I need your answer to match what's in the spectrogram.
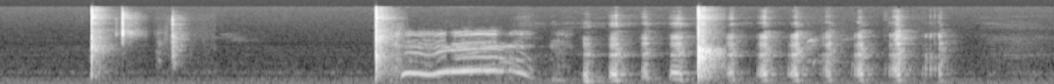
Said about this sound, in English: Tom Cruise begins slowly clapping.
